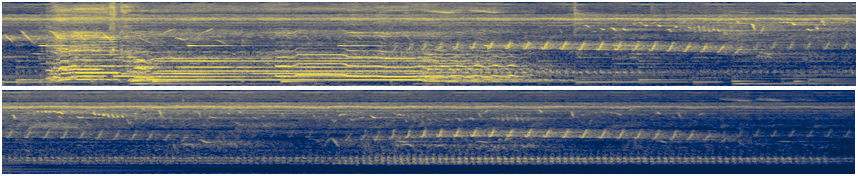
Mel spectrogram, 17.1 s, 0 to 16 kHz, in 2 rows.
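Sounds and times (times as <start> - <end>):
frog trilling: 0.0 - 7.2
high insect buzz: 0.0 - 11.0
birds chirping: 0.0 - 12.5.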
